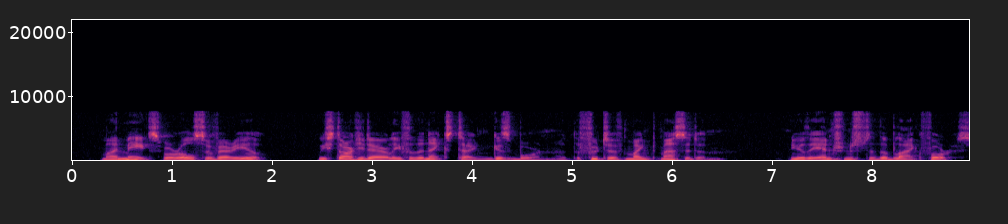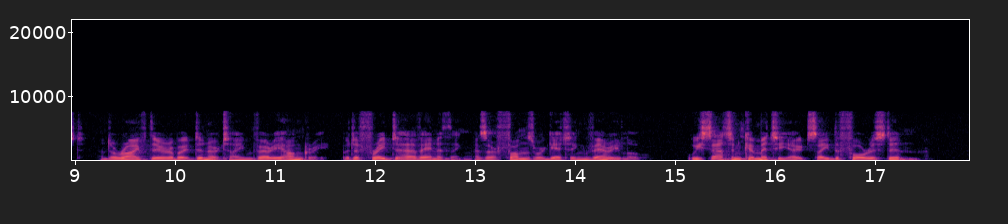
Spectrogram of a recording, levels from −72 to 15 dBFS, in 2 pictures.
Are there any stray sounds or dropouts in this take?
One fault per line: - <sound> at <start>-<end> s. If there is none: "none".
none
